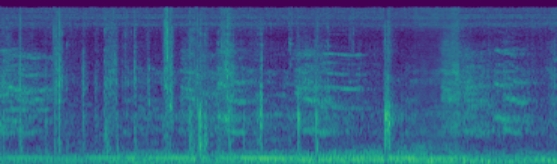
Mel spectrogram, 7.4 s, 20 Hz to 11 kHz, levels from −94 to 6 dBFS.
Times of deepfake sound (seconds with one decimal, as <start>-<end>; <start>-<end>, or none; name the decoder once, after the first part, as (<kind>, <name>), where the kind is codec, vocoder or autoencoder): 5.5-6.1 (vocoder, Vocos)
